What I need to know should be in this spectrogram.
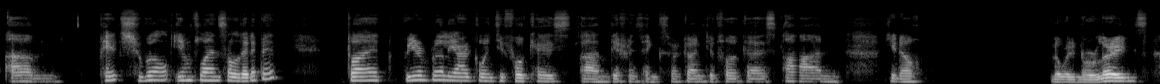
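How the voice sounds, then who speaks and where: There's a little hiss or hum behind this mid-range voice. It belongs to a voice coach, Spanish as a first language, who earnestly covers voice training during a live stream, often restarting and using fillers.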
